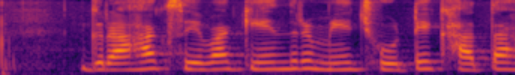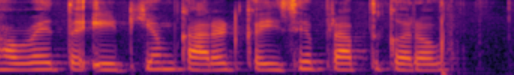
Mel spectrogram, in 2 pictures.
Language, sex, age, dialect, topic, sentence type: Chhattisgarhi, female, 18-24, Northern/Bhandar, banking, question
